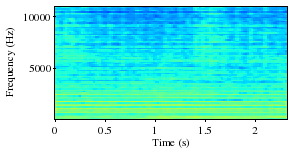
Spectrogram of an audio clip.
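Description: A keyboard holding one sustained chord, the notes steady and unchanging in pitch.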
